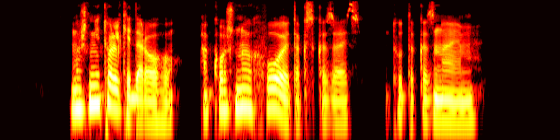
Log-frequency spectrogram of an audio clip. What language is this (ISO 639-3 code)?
bel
